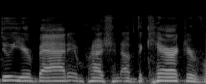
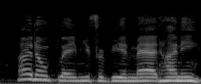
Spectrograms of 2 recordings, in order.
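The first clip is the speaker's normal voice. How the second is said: ashamed, sheepish, sorry-sounding delivery; 4 dB louder than usual. Retelling a cartoon scene and voicing Homer's reply: mock-ashamed Homer voice.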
